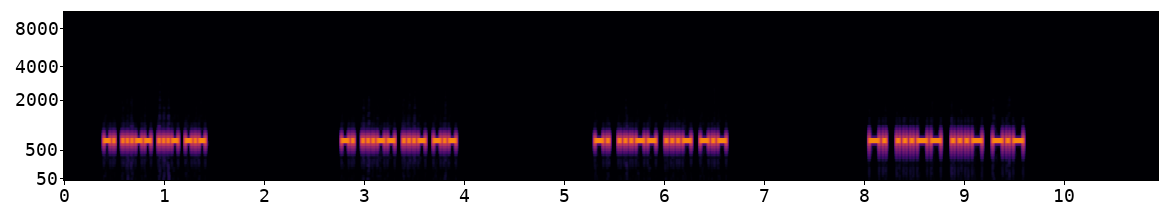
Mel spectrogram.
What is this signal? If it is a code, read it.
Morse code, heard as a keyed tone, about 45 wpm, 700 Hz. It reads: N3VK N3VK N3VK N3VK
